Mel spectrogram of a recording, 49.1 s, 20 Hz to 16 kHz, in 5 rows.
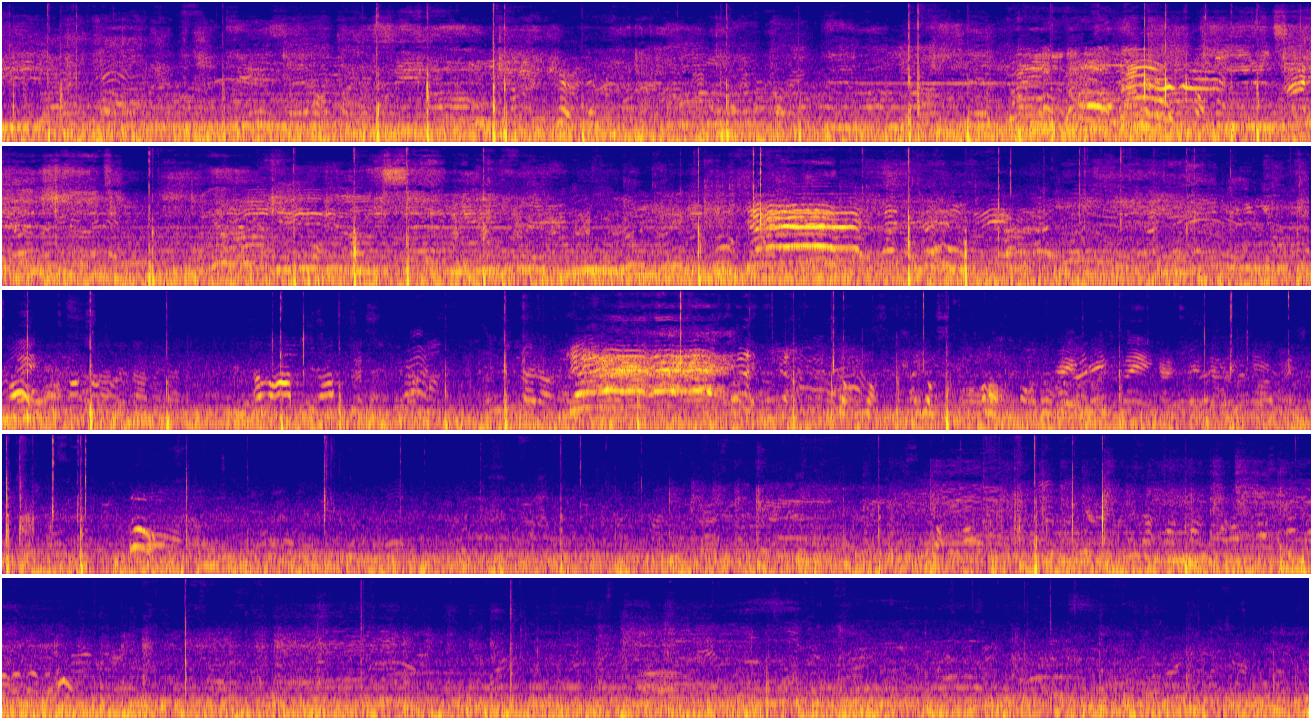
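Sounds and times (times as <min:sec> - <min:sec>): music: 0:00.0 - 0:19.7, 0:34.4 - 0:49.0
faint voices: 0:00.0 - 0:49.0
people chatting: 0:00.0 - 0:49.0.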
